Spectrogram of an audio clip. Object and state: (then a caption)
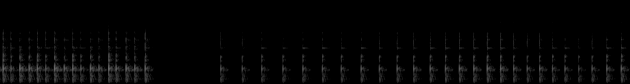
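Rubber drum practice pad. Two wooden drumsticks play fast, even strokes on a solid octagonal HQ practice pad with a dark rubber surface, producing short, dry, clicky taps centered around 750 Hz with bright attack. A quick run of strokes stops for about half a second, then a steady stream resumes, for about 41 hits in all.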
